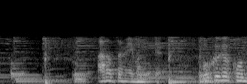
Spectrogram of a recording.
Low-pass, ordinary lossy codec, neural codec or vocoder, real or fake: 3.6 kHz; none; none; real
